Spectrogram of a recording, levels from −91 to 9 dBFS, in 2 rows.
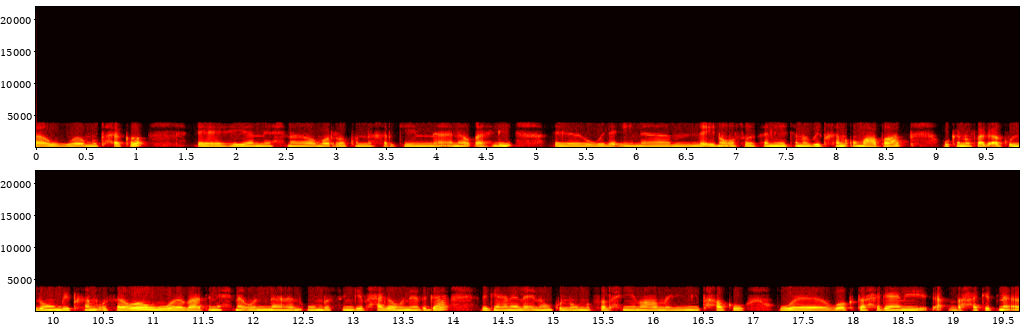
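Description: No technical faults turn up anywhere in this speech recording, and the G.711 telephone coding path it travels through shows only the narrow band and faint level-following hiss expected of that format.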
